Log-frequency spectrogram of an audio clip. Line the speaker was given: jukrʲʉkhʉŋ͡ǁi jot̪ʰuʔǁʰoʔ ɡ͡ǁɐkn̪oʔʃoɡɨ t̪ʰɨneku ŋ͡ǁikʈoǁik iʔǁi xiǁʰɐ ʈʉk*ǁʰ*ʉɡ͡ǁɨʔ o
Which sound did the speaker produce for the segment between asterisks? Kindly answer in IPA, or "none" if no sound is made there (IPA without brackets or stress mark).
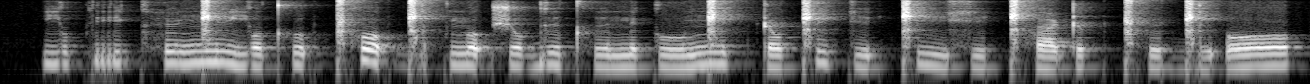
ǁʰ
